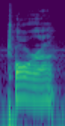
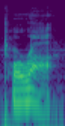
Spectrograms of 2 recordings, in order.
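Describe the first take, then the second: First: TOR-ah, stress on the first syllable of Torah. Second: Tor-AH, stress on the final syllable of Torah; Torah stressed on last syllable. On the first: Teacher showing one way folks say it, Torah stressed up front. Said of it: "some folks pronounce it". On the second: Teacher showing the other pronunciation, Torah stressed at the end. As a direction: land on the end of Torah: to-RAH. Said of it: "other folks pronounce it". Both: Shown as a demonstration.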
